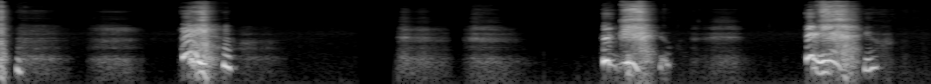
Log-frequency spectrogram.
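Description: Three forceful sneezes, each after quick gasping in-breaths, about one every two to three seconds; allergy sneezing.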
